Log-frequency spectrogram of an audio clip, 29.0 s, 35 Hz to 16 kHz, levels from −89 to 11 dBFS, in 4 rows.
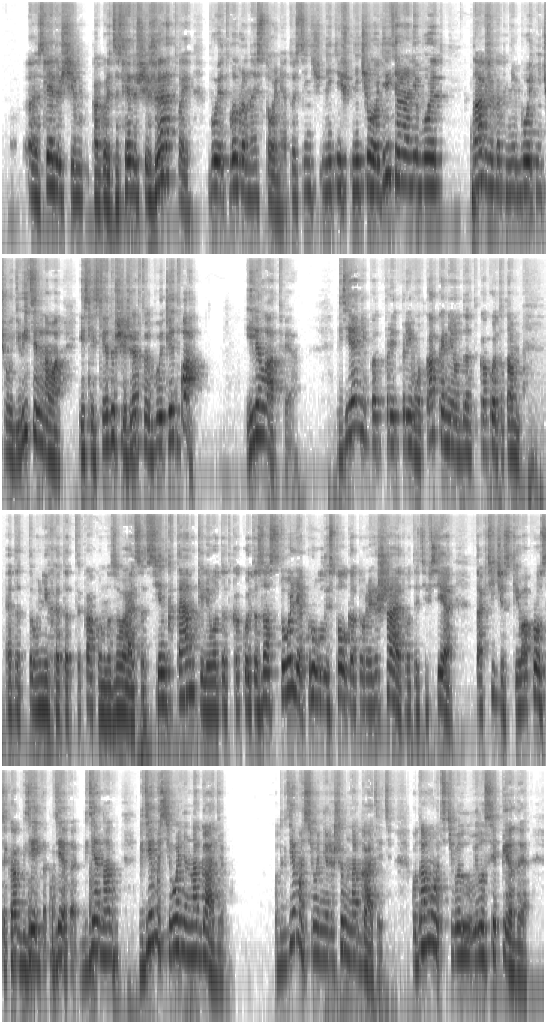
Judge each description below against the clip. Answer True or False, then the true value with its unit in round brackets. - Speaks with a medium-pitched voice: True (160 Hz)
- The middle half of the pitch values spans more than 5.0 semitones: True (5.6 semitones)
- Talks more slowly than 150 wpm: False (155 wpm)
